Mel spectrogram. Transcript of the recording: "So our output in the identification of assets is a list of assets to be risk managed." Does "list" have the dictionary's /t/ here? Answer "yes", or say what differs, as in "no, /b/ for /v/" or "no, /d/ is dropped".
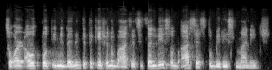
yes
